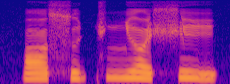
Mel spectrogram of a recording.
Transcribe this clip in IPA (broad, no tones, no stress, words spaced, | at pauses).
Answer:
ɒsucʎʌ ʃi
